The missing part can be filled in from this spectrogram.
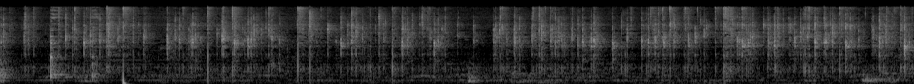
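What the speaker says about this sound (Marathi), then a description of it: "ही मोहरी टाकून घेऊ आपण छान तडकू द्यायची मोहरी" Mustard seeds and cumin crackle and spit in hot oil for a tadka, a dense, continuous sizzle with sharp popping ticks scattered throughout, steady and close with no talking.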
